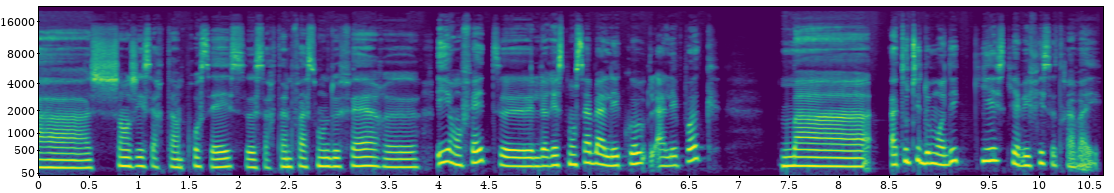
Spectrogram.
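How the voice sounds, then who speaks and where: Her fairly low pitch and dark, mellow tone carry lively intonation as this woman speaks at a fairly slow pace, on a very clean recording with a silent background and a dry, close sound with no echo. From Senegal. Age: 40s. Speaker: customer service advisor. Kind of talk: interview.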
